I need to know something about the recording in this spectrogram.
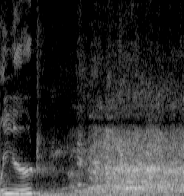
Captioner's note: audience laughing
